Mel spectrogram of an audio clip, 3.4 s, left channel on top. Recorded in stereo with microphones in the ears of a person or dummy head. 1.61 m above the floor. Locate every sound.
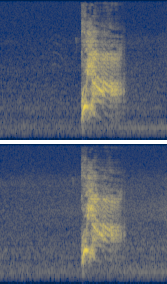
1.6 s a shout: 35° left (ahead or behind), 1.0 m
